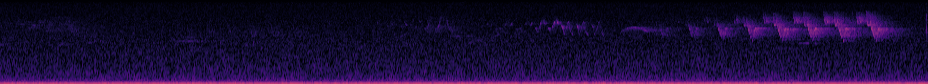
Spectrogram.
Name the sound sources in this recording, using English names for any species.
Chestnut-sided Warbler, Red-breasted Nuthatch, Ovenbird, Eastern Wood-Pewee, Wood Thrush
